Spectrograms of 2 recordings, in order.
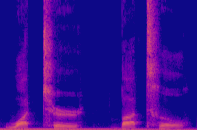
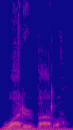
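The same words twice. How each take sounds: First: The T sounds are crisp and clearly released. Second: The T sounds are soft, like a muted D. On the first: The speaker calls it wrong. "you're not actually pronouncing it as a crisp sounding T. You're not saying water bottle" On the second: The speaker calls it right. "It kind of has a muted D sound"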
